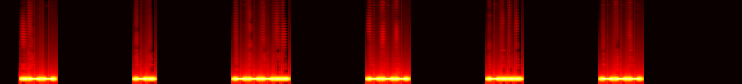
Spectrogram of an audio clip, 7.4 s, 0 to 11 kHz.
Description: Morse code, heard as a keyed tone, about 34 wpm, spaced as for 10 wpm, 700 Hz. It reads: WN8OBO
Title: USA Call Signs - 6 Characters - 8x Character Spacing - 35wpm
